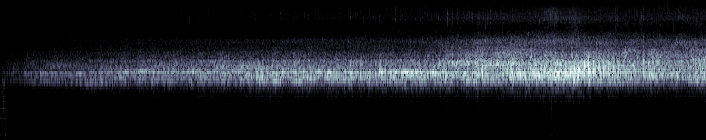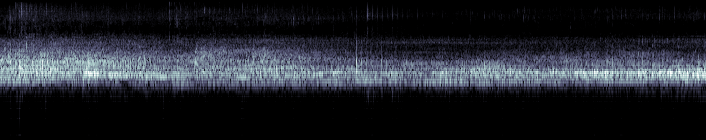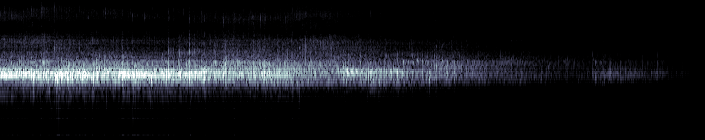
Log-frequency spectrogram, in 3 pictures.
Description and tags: Element Water
Stereo recording of water running.Recorded on an electret microphone.Has been processed and filtered.All elements have a ying\yang property in that they can destroy or aid life,so my samples are mediating the difference between them.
